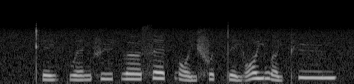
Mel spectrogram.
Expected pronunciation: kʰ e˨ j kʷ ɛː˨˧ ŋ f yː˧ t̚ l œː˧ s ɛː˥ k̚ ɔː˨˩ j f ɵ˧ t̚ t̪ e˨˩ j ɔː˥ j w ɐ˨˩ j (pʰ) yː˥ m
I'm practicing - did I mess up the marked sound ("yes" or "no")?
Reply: no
